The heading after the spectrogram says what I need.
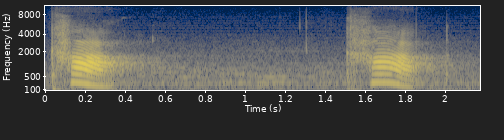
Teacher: it's just a short falling tone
